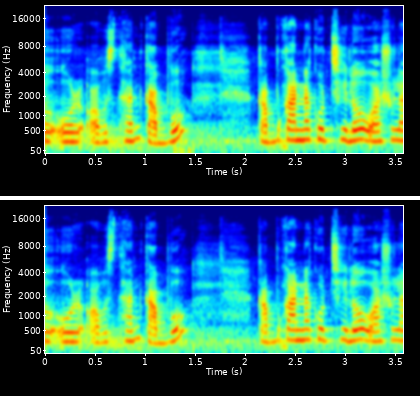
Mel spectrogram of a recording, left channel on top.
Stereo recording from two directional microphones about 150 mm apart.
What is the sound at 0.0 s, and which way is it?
A woman's voice, 10° left (ahead or behind).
